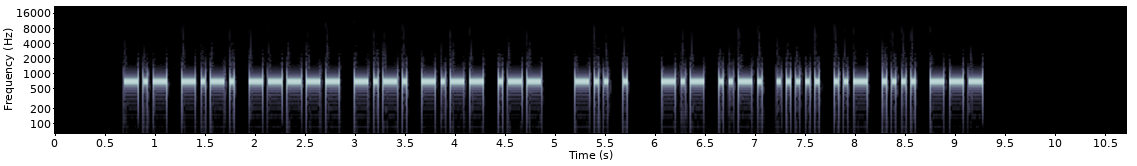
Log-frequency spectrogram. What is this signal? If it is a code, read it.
Morse code, heard as a keyed tone, about 25 wpm, 700 Hz. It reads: KC0CYW DE KF5UHO
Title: USA Callsign DE Callsign - 6 Characters - 25wpm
